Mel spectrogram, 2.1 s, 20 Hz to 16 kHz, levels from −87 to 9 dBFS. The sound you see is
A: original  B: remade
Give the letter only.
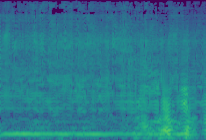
B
